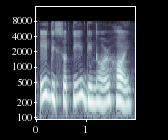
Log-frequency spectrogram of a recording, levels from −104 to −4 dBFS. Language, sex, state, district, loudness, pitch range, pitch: Assamese, female, Assam, Kamrup Metropolitan, -15 LUFS, 205-240 Hz, 215 Hz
